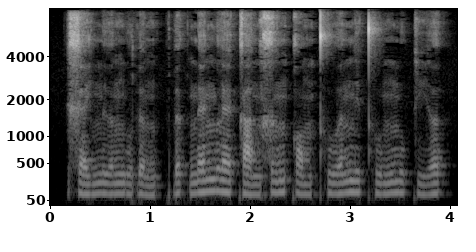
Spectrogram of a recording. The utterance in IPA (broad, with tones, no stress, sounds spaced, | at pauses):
x ɛ˨˩˨ j n ɨ˨˩˨ ə̯ ŋ u˨˩˨ ɗ ə˨˩˨ ŋ | ɗ ə˨˩ k̚ n ɛ˧˥ ŋ l ɛ˧ k a˨˩˨ n x ə˧˥ ŋ k ɔ˨˩ m t̪ʰ u˨˩˦ ə̯ n i˧˥ t̪ʰ u˨˩˦ ŋ m u˧ k i˨˩˦ ə̯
